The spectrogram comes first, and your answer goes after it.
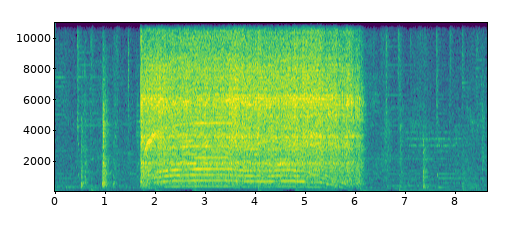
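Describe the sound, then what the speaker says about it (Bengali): A kitchen blender grinds chopped spinach into paste in one steady, loud whirring run of about four seconds, preceded and followed by clatter and handling noises. "এবার ব্লেন্ডারে পেস্ট করে নেব।"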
